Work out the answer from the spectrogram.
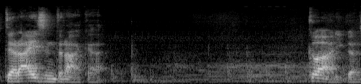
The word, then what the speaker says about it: Der Eisendrache: All you people keep pronouncing it either Der Eisendrache or Der Eisendrache. It's Der Eisendrache.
